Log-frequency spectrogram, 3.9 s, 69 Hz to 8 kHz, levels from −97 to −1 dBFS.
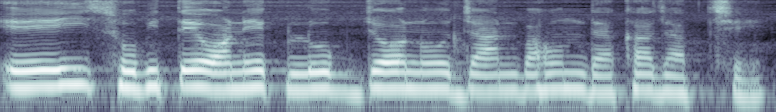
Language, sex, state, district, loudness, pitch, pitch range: Bengali, female, West Bengal, Alipurduar, -14 LUFS, 185 Hz, 170-195 Hz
